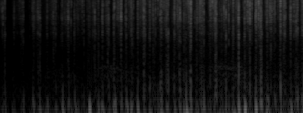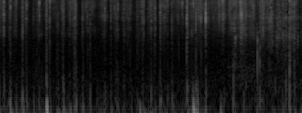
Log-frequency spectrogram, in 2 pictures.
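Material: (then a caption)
Paper. A small rectangular bar of soap in a printed paper wrapper is held in both hands while long fingernails rapidly tap and scratch the wrapper. The paper crinkles in a dense run of sharp, bright ticks over a low thumping undertone. The sound grows slightly louder toward the end.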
